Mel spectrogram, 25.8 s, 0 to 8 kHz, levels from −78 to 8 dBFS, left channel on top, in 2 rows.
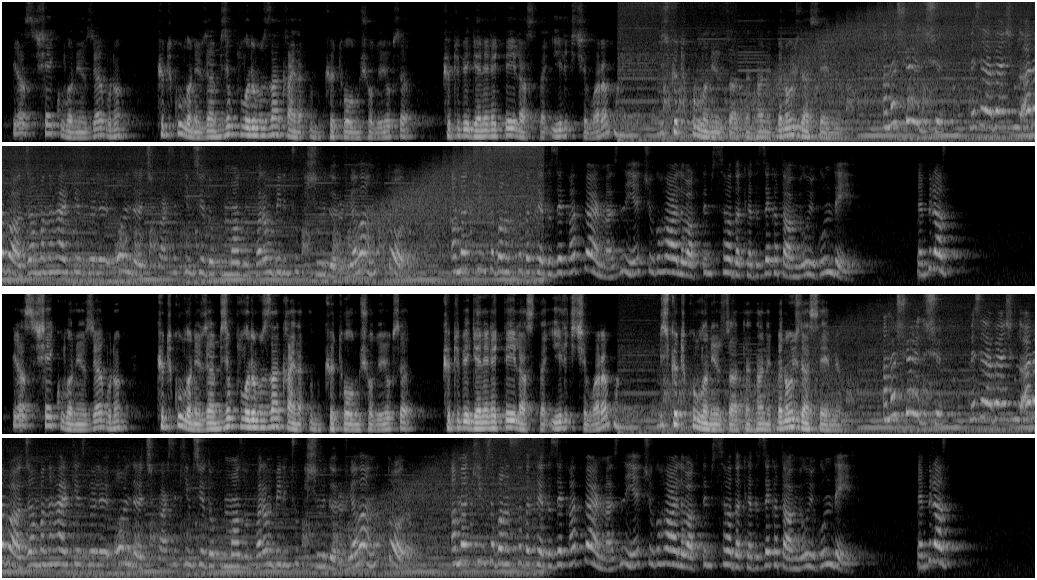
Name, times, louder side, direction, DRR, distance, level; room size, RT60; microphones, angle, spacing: voice 1, 0.1-1.6 1.9-5.1 5.5-7.8 8.2-10.6, right 4 dB, 70° right, 0.4 m, -26 dB
sound 1, 7.7-19.7, left 2 dB, 30° left, 0.7 m, -37 dB
voice 2, 11.0-23.6 24.3-24.8, right 1 dB, 5° right, 0.7 m, -30 dB
14.0 x 7.0 x 5.5 m
head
